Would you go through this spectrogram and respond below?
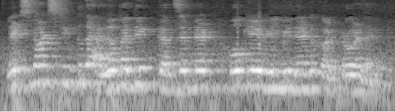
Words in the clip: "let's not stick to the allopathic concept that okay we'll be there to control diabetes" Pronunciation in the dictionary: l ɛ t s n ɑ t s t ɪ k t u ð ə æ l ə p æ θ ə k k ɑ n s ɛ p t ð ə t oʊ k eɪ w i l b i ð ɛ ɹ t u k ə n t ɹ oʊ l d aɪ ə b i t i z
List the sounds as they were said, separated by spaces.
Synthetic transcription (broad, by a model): l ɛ t s n ɑ t s t ɪ k t u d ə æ l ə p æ t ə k k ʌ n s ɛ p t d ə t oʊ k eɪ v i l b i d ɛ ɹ t u k ə n t ɹ oʊ l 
